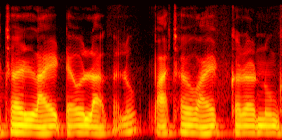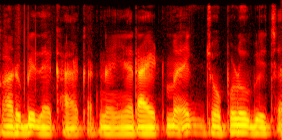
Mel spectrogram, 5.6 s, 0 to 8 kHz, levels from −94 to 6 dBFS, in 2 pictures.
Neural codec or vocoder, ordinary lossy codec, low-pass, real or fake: none; none; 7.2 kHz; real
